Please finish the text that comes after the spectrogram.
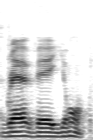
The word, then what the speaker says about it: réveillon: Yes, réveillon. No ol. There you go. Keep the ols out of there. Réveillon.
